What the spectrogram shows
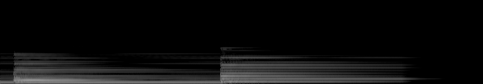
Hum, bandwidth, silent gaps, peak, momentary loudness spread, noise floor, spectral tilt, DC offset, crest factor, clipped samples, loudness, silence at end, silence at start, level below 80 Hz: none; 3.3 kHz; none; -24 dBFS; 16 LU; -77 dBFS; -11 dB/octave; under 0.1%; 14 dB; under 0.1%; -40 LUFS; 0.65 s; 0 s; -72 dBFS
